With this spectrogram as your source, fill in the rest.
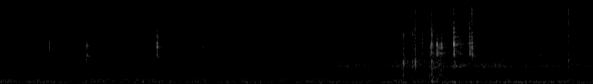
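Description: A metal blade carves thin curls off a purple and white marbled solid bar of soap held in the palm. Faint, dry scrapes and light ticks come at scattered intervals over a quiet hiss, then a quick cluster of brighter, crisp shaving sounds follows near the end.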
